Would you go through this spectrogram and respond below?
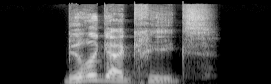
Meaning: genitive singular of Bürgerkrieg
- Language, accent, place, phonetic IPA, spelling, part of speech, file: German, Germany, Berlin, [ˈbʏʁɡɐˌkʁiːks], Bürgerkriegs, noun, De-Bürgerkriegs.ogg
